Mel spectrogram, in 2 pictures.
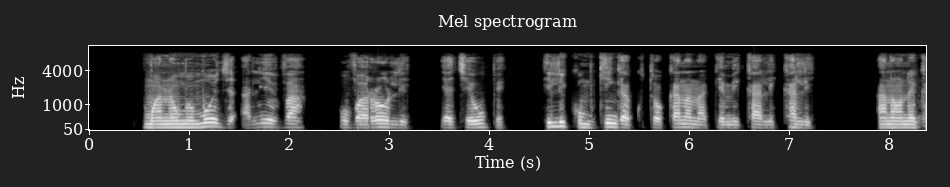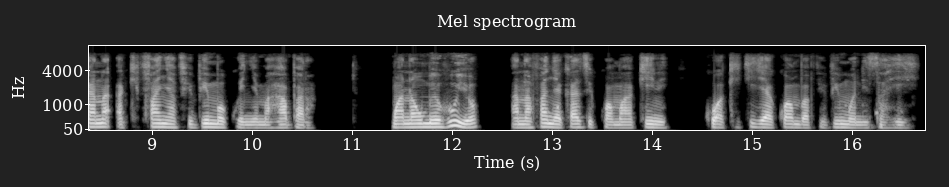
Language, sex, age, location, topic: Swahili, male, 25-35, Nakuru, agriculture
